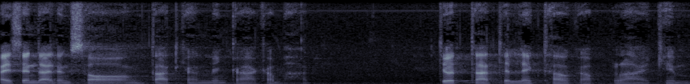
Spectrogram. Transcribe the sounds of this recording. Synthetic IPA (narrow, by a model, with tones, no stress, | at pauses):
pa˧˩jse˥˩˨ndaː˧˩jt̪ʰa˦˥˧ŋsɔː˩˦ŋt̪a˨˩t̪̚ka˧nme˧ŋkaː˧ka̰˧mhaː˨˩t̪̚ | t͡ɕo˨˩t̪ːa˨˩t̪̚t͡ɕa˧˩le˦˥k̚t̪ʰa˥˩wka˨˩p̚laː˧jkʰe˩˦m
